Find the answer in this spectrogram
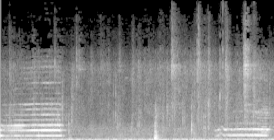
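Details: Backyard hens in the coop giving drawn-out harmonic calls: a sustained level note lasting about a second, a pause with faint knocks, then a second long flat call, over a low hum.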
